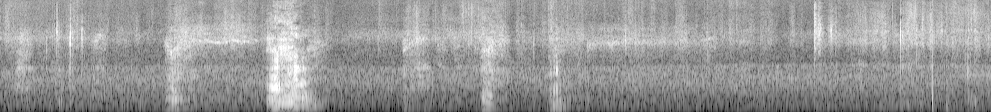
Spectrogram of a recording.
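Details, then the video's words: Two Deerhounds, the young Mackie and Rascal, play rough in a garden; brief snarling growls and huffs, one louder burst midway, then scattered short grunts fading out. "Deerhounds at Play"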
